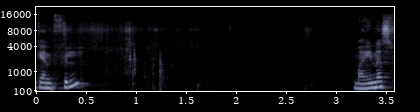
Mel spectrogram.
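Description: Paper rustles as a sheet is moved.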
